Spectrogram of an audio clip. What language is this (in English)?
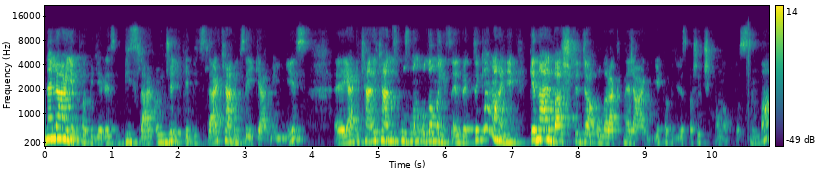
Turkish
